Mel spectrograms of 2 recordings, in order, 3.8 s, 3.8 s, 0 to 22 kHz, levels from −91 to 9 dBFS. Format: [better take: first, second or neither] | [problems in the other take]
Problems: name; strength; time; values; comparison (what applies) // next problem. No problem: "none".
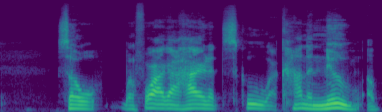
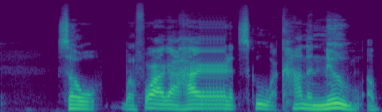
first | audio freezing; at 2 s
